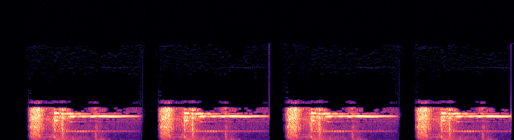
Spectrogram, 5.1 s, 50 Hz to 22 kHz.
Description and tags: Cash Register Sound Effect
cash register sound
ds106, feet, foot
